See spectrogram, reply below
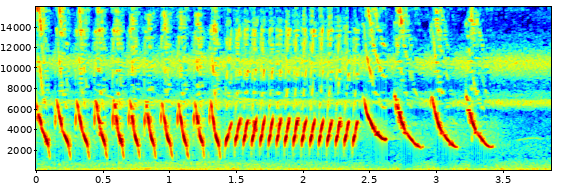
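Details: Belgian canary in song: a run of sharp descending whistles, then a fast buzzy trill, ending in three slower downward-slurred whistles before falling silent.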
